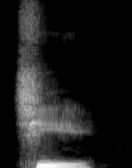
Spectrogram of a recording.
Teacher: la E se pronuncia más como una I suave en inglés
